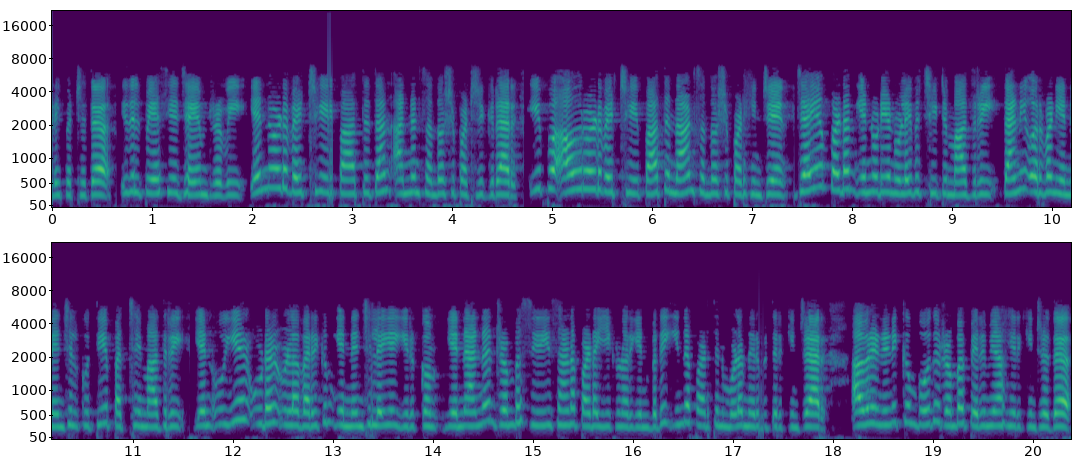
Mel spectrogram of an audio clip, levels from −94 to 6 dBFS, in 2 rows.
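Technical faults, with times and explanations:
2.76–2.80 s and 17.26–17.30 s, chunks out of order: a 20 ms chunk arrived late and swapped places with its neighbour, so the sound briefly jumbles.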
